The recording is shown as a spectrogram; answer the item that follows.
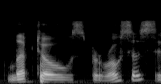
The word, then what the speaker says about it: leptospirosis: apparently they get a disease called leptospirosis, is that my pronunciation? Yeah.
